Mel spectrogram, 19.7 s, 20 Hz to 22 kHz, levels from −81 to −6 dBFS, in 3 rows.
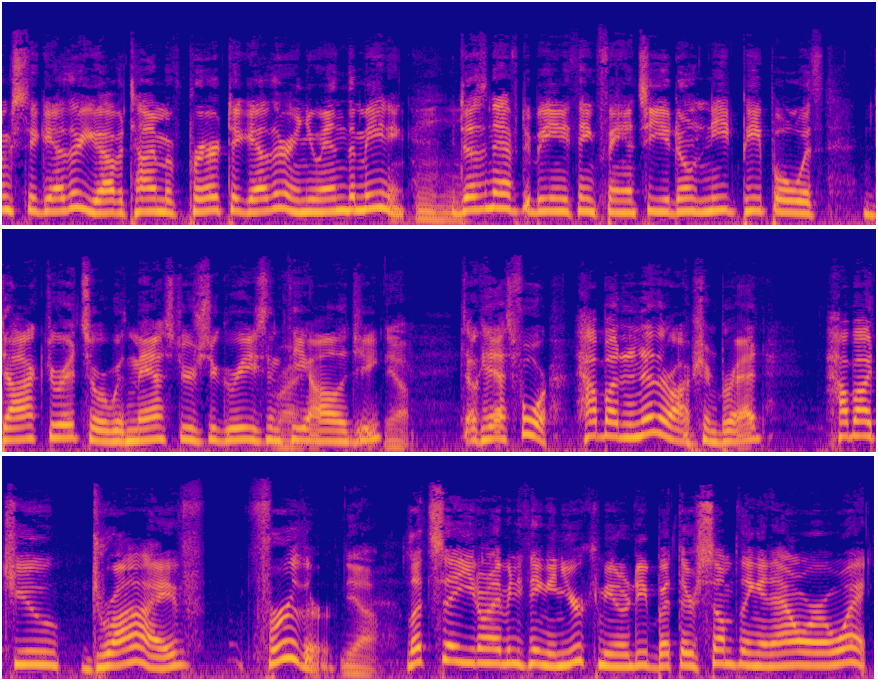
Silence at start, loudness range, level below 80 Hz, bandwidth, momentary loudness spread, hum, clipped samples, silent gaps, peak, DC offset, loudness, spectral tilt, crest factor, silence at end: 0 s; 2 LU; -46 dBFS; 14.5 kHz; 7 LU; none; under 0.1%; none; -8 dBFS; under 0.1%; -22 LUFS; -5.5 dB/octave; 14 dB; 0.05 s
